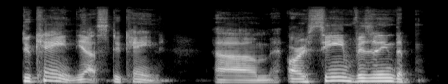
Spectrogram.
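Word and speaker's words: Duquesne: Um and another part of the town, Rupert Thorne and Carlton, how do you how do you guys pronounce his last name? Dukane. Dukane. Yes, Dukane.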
